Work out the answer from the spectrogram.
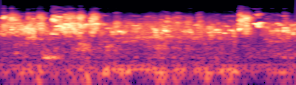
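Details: Many caged budgies in a breeding colony chattering together, with rapid scratchy warbles and sharp chirps and a louder burst of squeaky notes toward the end.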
